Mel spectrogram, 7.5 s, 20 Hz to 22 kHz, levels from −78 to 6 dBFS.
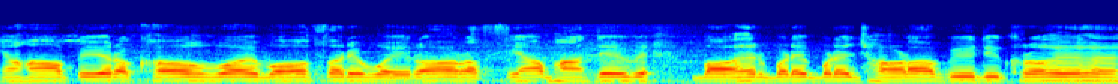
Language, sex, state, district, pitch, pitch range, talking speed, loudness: Hindi, male, Odisha, Malkangiri, 140 Hz, 135-145 Hz, 145 wpm, -13 LUFS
